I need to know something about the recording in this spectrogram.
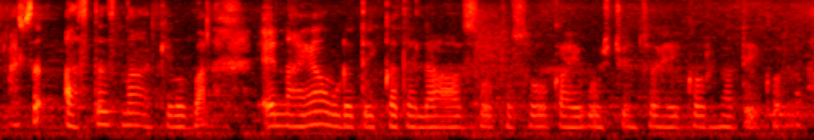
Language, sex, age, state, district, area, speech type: Marathi, female, 18-30, Maharashtra, Satara, rural, spontaneous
